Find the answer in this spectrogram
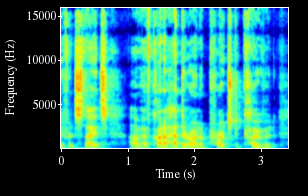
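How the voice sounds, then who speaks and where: The speaker is a man with an Australian accent. He keeps his intonation fairly even. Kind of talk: casual monologue to camera. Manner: hesitant, many fillers.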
